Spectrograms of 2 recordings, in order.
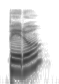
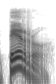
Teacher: Un toque o varios toques, y cambia la palabra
